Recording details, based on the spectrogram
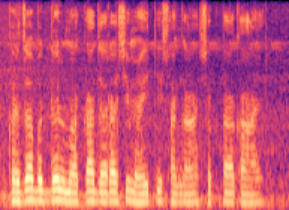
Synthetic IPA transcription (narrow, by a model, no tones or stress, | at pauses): kəɾd͡zabəd̪ːəlmakad͡zaɾaɕiːm̤aɦit̪iːsaŋɡãɕəkt̪akaj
